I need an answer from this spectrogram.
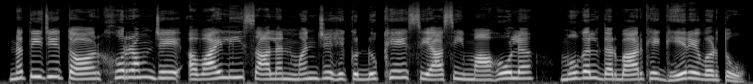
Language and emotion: Sindhi, neutral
